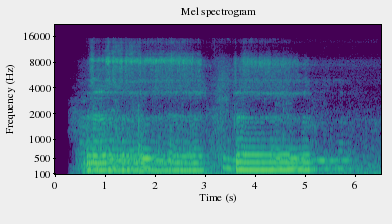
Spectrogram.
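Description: A small choir humming held notes together, imitating a buzzing bumblebee. The hum starts about half a second in and breaks off near three seconds, then a second long hum follows and thins out near the end.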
